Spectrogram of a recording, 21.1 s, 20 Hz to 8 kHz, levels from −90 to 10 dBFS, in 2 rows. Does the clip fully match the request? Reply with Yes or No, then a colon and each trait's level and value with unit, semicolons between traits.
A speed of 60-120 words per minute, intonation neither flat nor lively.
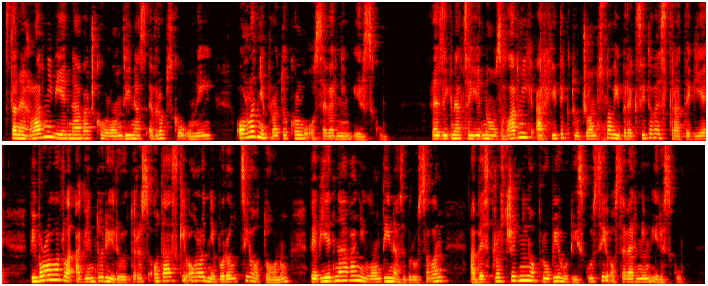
Yes: slow, 115 wpm; average, 4.2 semitones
